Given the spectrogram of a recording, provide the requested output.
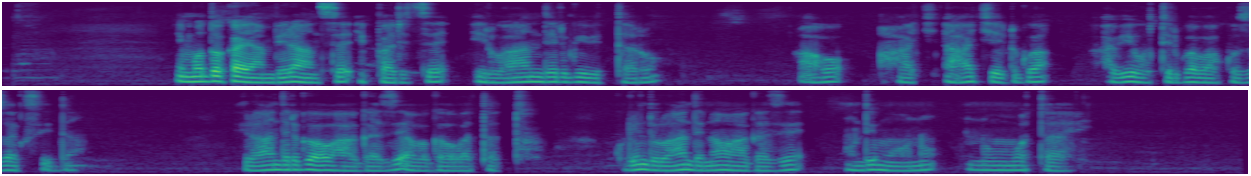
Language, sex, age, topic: Kinyarwanda, male, 36-49, government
